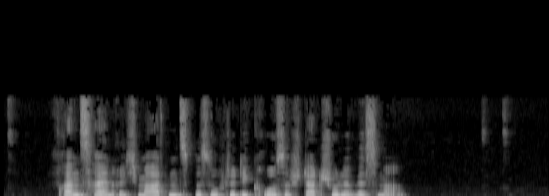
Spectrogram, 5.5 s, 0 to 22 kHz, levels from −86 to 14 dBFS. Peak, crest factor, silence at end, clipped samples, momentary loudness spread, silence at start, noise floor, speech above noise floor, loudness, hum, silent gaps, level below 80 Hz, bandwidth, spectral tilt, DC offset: -2 dBFS; 22 dB; 1.45 s; under 0.1%; 6 LU; 0.6 s; -70 dBFS; 49 dB; -22 LUFS; none; none; -52 dBFS; 11.5 kHz; -5.5 dB/octave; under 0.1%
